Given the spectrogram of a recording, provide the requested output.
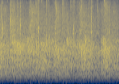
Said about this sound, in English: We should really give a very big round of applause for Lina.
